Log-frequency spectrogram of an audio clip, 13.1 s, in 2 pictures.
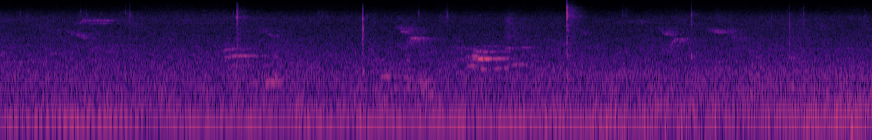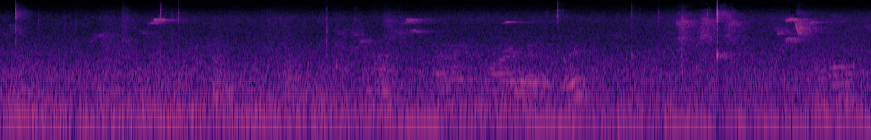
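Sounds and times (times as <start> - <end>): bird chirping: 0.4 - 1.0, 2.8 - 8.0, 9.0 - 13.0.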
